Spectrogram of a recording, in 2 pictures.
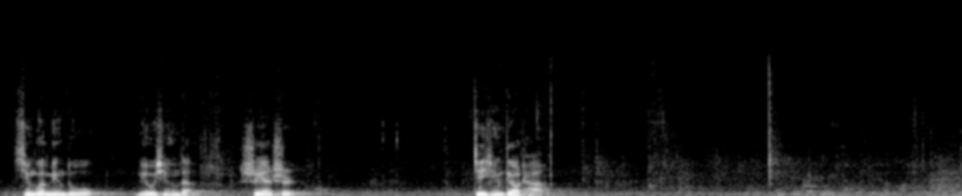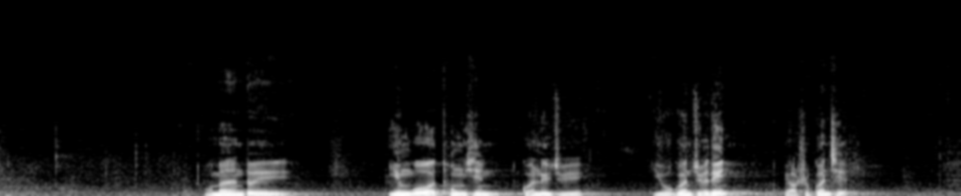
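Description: A man speaks calmly and formally into a microphone, in short phrases with pauses.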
